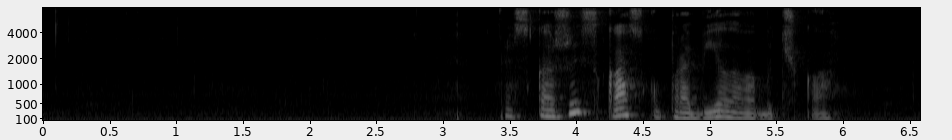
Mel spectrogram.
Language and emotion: Russian, neutral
